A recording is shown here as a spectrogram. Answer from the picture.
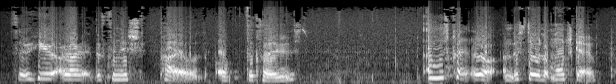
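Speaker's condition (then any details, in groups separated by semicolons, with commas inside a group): Cerebral palsy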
